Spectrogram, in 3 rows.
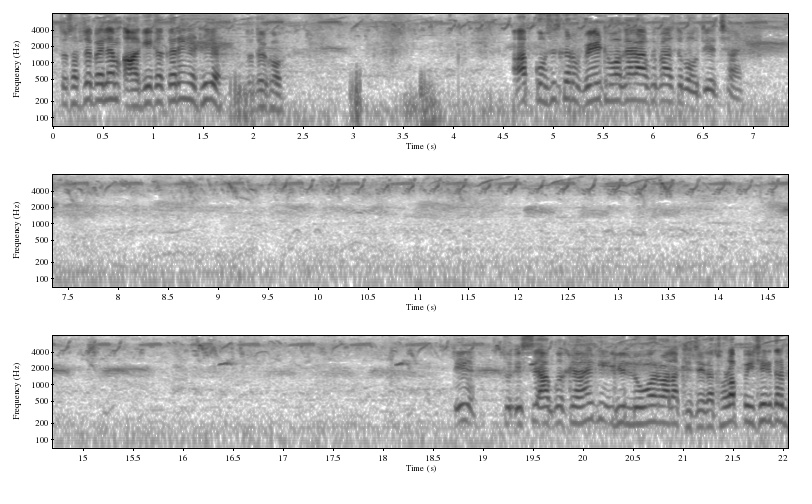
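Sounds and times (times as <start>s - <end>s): birds chirping: 0.0s - 22.0s
lower bird calls: 0.0s - 22.0s.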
